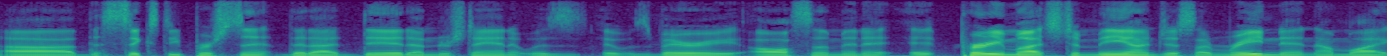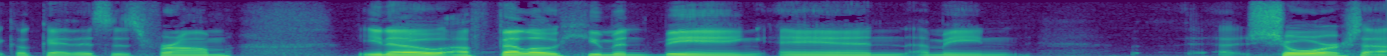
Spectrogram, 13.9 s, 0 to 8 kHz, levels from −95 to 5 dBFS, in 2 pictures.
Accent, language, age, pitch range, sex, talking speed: American, English, 20-39, 105-120 Hz, male, 185 wpm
